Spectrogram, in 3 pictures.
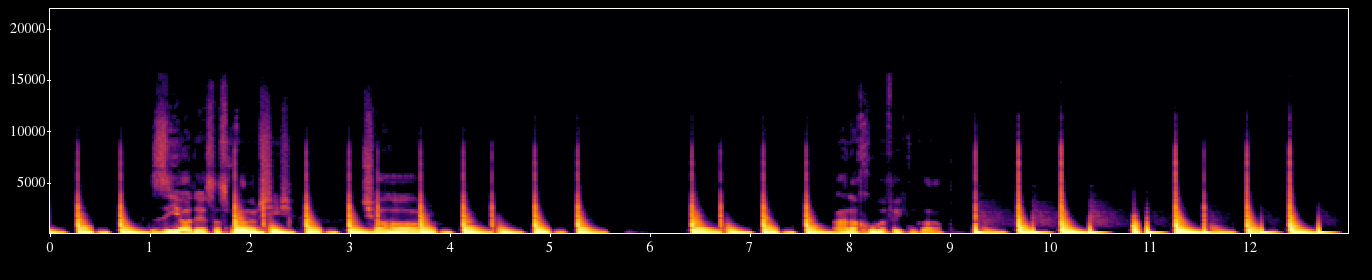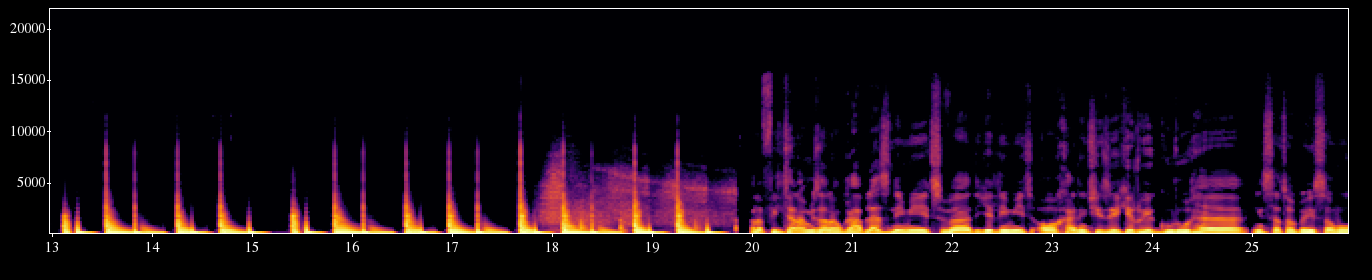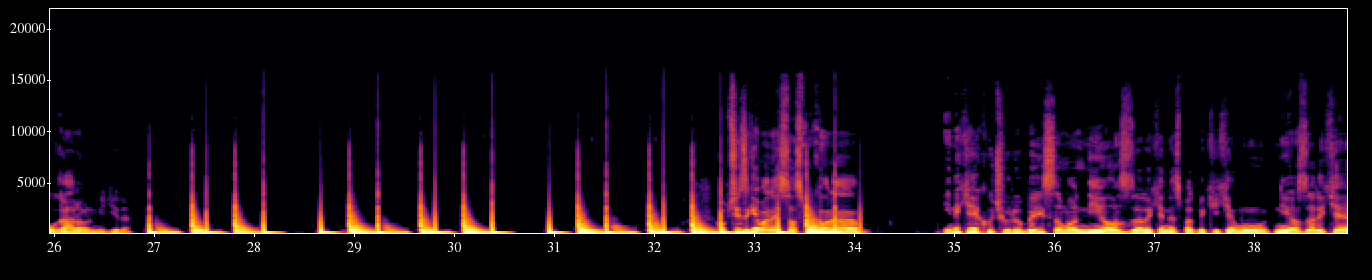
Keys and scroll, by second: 2.6 Return, 4.7 Return, 8.1 space, 26.9 space, 34.1 space.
